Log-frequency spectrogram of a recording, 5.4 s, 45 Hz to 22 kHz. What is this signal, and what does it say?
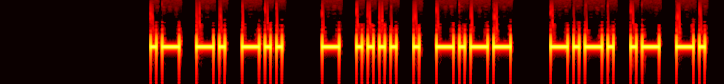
Morse code, heard as a keyed tone, about 28 wpm, 700 Hz. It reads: AND THEY CAN
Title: Sentences from Top 1100 Words 28wpm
